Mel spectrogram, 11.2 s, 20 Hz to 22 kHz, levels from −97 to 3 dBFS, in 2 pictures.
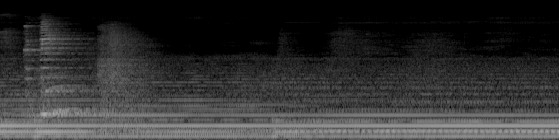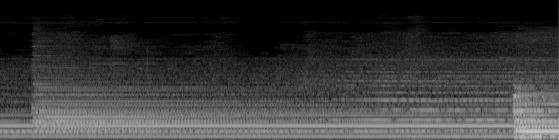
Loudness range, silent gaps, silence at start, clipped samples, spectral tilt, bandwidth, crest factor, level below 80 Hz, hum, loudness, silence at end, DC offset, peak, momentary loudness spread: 4 LU; none; 0 s; under 0.1%; -7.5 dB/octave; 11.5 kHz; 20 dB; -68 dBFS; none; -36 LUFS; 0 s; under 0.1%; -14 dBFS; 7 LU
